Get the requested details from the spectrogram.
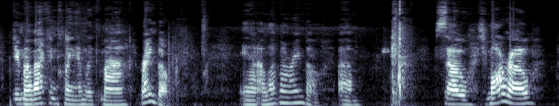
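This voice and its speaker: A woman's very deep, low voice with an American accent and long, frequent pauses, over noticeable background noise. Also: lively intonation, moderate pace. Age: 60s. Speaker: lifestyle vlogger. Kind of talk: casual vlog chat.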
